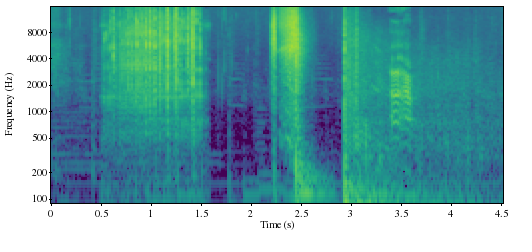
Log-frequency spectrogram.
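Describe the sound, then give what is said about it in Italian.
A large firecracker, the last one being tried, goes off: a second of fizzing, crackling sputter, a short pause, then two sharp, loud bangs in quick succession, each trailing into a low rumble. “È una, è una bomba esplosiva.”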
